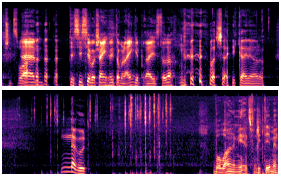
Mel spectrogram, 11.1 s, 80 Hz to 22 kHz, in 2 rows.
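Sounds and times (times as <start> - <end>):
speech: 0.0 - 5.4, 6.7 - 7.4, 9.8 - 11.0
laughter: 0.4 - 1.3, 3.6 - 4.8
typing on a computer keyboard: 6.1 - 9.0.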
